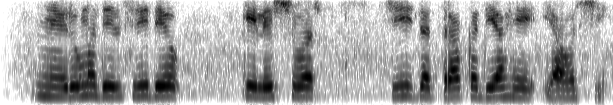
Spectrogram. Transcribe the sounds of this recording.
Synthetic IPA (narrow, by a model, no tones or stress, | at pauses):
neɾuməd̪ʱiːlɕɾiːd̪eʋ | keleɕʋəɾ | t͡ɕiːd͡ʑət̪ɾakəd̪iːaɦejaʋəɾʂḭː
